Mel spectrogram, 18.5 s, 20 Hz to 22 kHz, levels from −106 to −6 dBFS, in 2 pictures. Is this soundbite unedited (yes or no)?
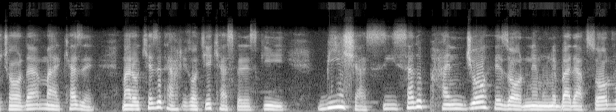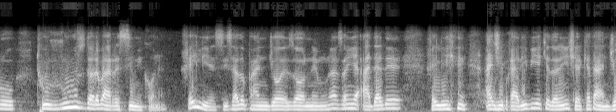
yes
